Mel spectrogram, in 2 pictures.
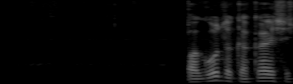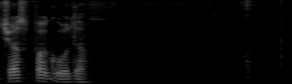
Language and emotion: Russian, neutral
